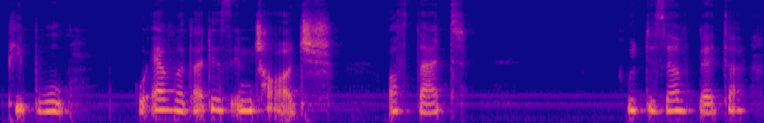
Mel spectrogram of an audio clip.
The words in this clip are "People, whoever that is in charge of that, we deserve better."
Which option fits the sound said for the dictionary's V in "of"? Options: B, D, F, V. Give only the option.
F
